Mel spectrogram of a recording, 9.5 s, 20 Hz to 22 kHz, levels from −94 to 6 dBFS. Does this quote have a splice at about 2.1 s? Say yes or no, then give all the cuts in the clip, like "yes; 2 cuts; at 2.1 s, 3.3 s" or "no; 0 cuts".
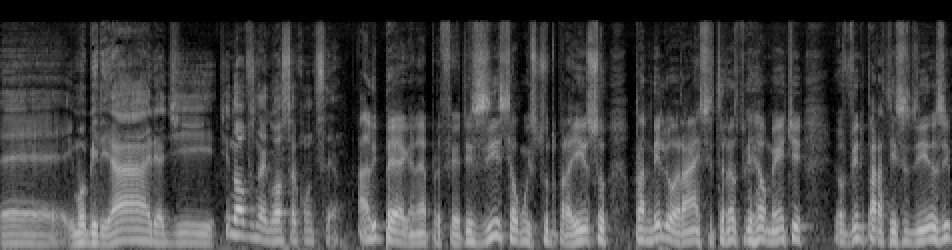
yes; 2 cuts; at 2.1 s, 3.5 s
